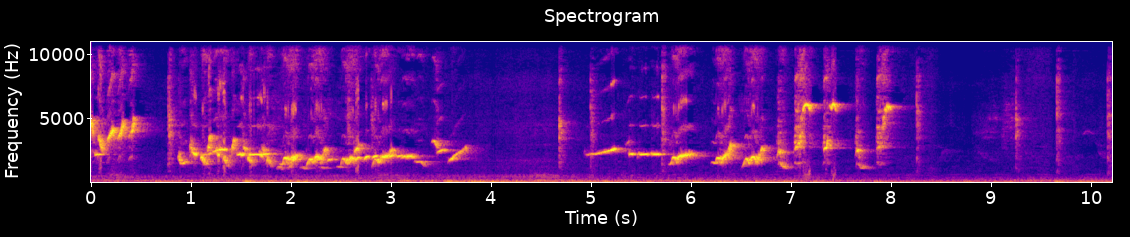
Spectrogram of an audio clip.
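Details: Fast Medan white-rumped shama song used for training caged birds: a rising whistle opens tumbling, jumbled warbles and high ticks, followed by looping whistled phrases and sharp upward notes; a low hum runs underneath.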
